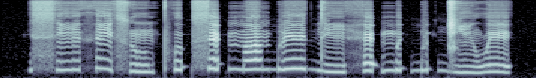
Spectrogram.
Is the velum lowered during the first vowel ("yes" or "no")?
yes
